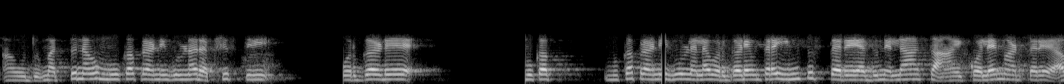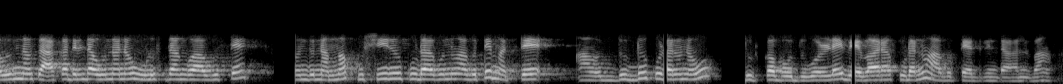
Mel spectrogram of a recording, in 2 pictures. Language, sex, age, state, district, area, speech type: Kannada, female, 18-30, Karnataka, Chitradurga, urban, conversation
